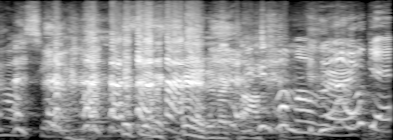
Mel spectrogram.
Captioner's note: laughing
